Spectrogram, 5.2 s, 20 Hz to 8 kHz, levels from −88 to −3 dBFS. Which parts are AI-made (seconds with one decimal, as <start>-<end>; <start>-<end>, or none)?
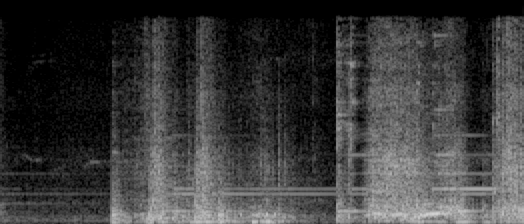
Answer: none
